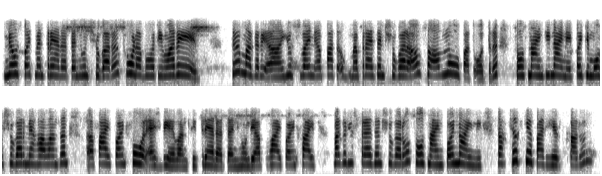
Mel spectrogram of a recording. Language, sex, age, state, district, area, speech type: Kashmiri, female, 30-45, Jammu and Kashmir, Srinagar, urban, conversation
